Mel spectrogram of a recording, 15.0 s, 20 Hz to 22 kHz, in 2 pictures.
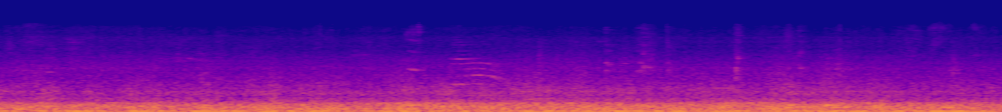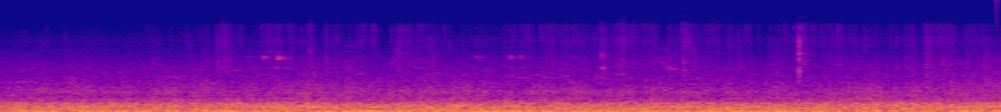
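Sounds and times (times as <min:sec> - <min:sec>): low rumble of vehicle noise: 0:00.0 - 0:15.0
faint voices: 0:09.0 - 0:15.0.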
